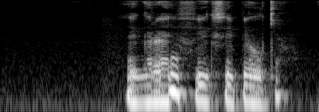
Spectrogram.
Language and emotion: Russian, neutral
